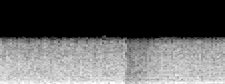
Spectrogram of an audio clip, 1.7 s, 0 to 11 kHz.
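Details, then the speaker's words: Volvo 850 T5R with new engine, 15 minutes after first startup, tapped briefly at first but no longer: steady, even idle held slightly high, no tapping or stumble; idling very nicely. "It's idling very nicely, as you can hear. Kind of high right now, but whoa, scared me."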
